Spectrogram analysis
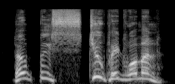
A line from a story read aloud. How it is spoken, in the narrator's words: he shouted at her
